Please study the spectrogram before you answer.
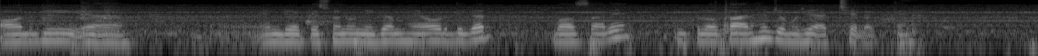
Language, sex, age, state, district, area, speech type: Urdu, male, 18-30, Bihar, Purnia, rural, spontaneous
